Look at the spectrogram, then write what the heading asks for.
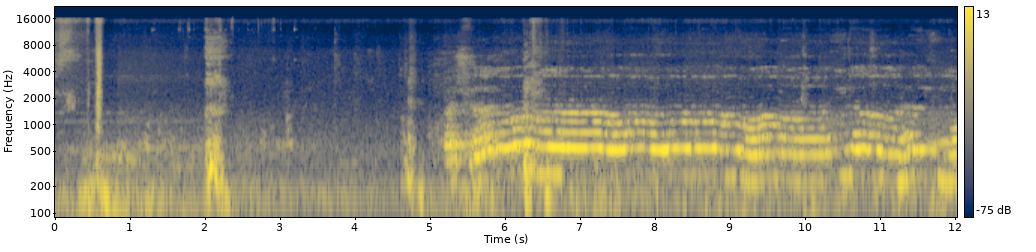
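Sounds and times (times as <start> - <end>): man chanting: 5.2 - 12.0.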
